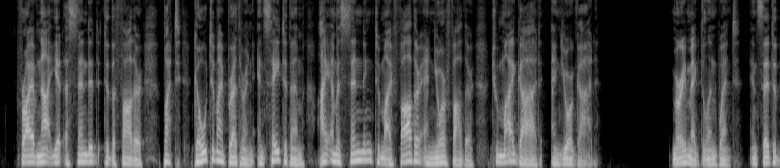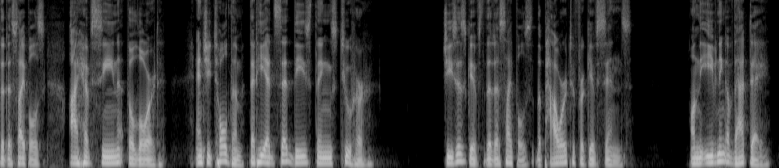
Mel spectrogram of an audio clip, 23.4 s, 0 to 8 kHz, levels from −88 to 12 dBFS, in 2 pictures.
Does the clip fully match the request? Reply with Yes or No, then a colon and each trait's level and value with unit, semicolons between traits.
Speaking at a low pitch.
Yes: very low, 95 Hz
